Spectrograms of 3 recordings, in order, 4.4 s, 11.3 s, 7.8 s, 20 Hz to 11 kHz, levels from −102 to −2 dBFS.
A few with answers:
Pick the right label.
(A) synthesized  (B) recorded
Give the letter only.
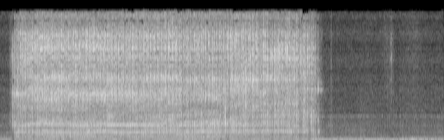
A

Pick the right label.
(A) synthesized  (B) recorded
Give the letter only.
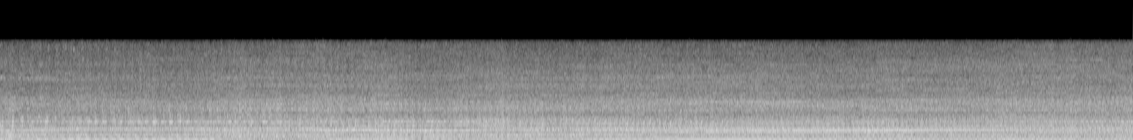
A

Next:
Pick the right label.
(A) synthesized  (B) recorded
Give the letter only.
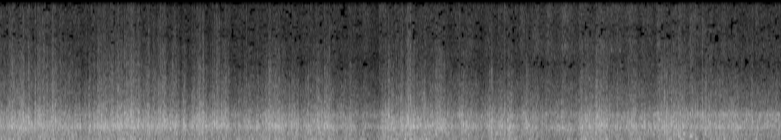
B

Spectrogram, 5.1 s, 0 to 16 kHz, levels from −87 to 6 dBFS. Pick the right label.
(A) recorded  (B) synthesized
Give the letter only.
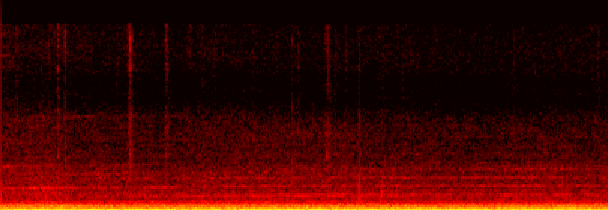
A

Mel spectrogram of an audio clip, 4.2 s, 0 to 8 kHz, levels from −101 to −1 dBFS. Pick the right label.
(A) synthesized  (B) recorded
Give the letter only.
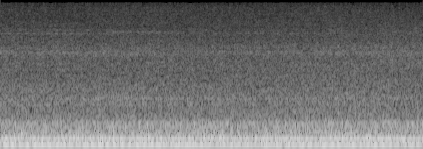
B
